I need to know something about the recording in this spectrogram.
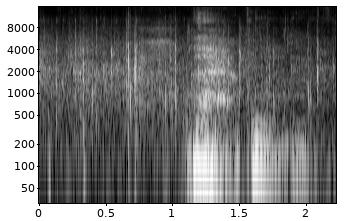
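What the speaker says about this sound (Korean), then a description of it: "박수로 맞으세요." Audience applause at a Buddhist question-and-answer lecture, scattered claps at moderate distance with a brief voice breaking in midway.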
